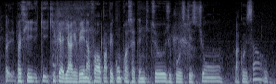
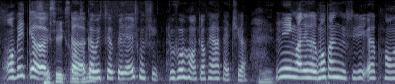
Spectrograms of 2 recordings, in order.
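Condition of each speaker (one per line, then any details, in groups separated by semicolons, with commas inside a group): No condition
Cerebral palsy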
